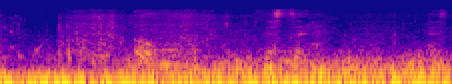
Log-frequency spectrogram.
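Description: Wind buffeting the microphone as a steady, uneven low rumble, with a brief muffled voice about half a second in.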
